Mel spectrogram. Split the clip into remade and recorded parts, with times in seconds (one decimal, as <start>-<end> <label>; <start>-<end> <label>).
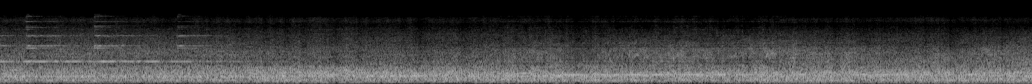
0.0-5.0 recorded; 5.0-7.8 remade; 7.8-10.3 recorded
